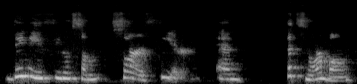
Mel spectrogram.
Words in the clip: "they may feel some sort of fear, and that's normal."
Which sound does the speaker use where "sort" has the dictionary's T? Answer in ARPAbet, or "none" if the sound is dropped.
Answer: none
